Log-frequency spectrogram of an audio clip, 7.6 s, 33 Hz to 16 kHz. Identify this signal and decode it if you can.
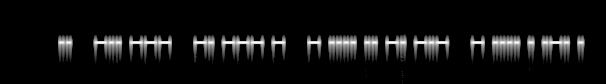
Morse code, heard as a keyed tone, about 30 wpm, 700 Hz. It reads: I DO NOT THINK THERE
